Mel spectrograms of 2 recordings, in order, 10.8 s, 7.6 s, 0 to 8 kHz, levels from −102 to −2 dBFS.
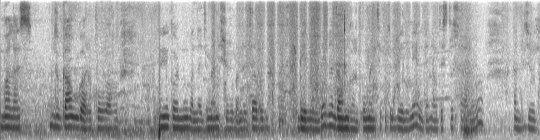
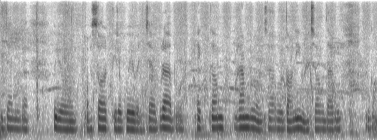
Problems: none marked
